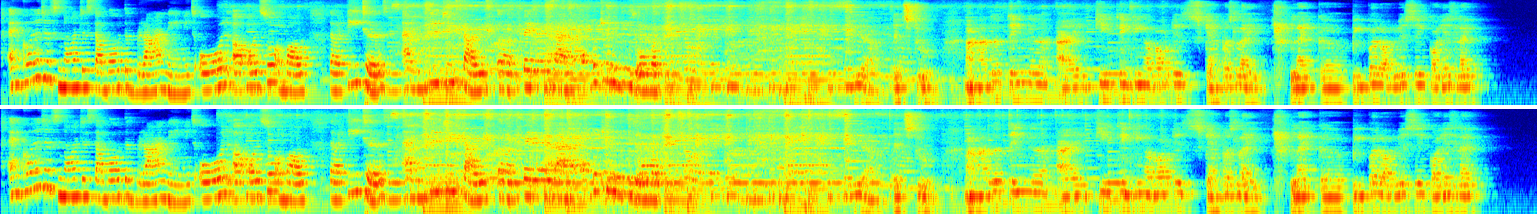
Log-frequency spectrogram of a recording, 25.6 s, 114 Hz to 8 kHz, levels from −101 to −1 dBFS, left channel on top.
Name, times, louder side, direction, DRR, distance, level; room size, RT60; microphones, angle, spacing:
voice 1, 0.0-11.3, equal, 30° left, -5 dB, 0.5 m, -21 dB
sound 1, 3.6-19.6, right 3 dB, 75° right, 0.5 m, -26 dB
voice 2, 14.1-24.6, equal, 70° left, -6 dB, 1.5 m, -25 dB
5.0 x 2.7 x 2.6 m, 0.70 s
head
